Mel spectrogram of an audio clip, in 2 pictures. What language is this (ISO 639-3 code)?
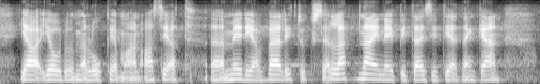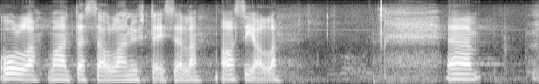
fin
